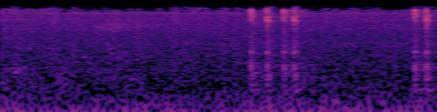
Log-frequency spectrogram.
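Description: Near silence: faint room tone with a quick run of faint computer mouse clicks a little past the middle.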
